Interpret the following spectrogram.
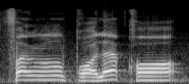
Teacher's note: نون ساکن کے بعد طا حرف اخفا ہے تو نون ساکن کو اخفا کے ساتھ پڑھا جائے گا۔ اخفا کہتے ہیں ناک میں آواز لے جا کر گنگنانا۔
